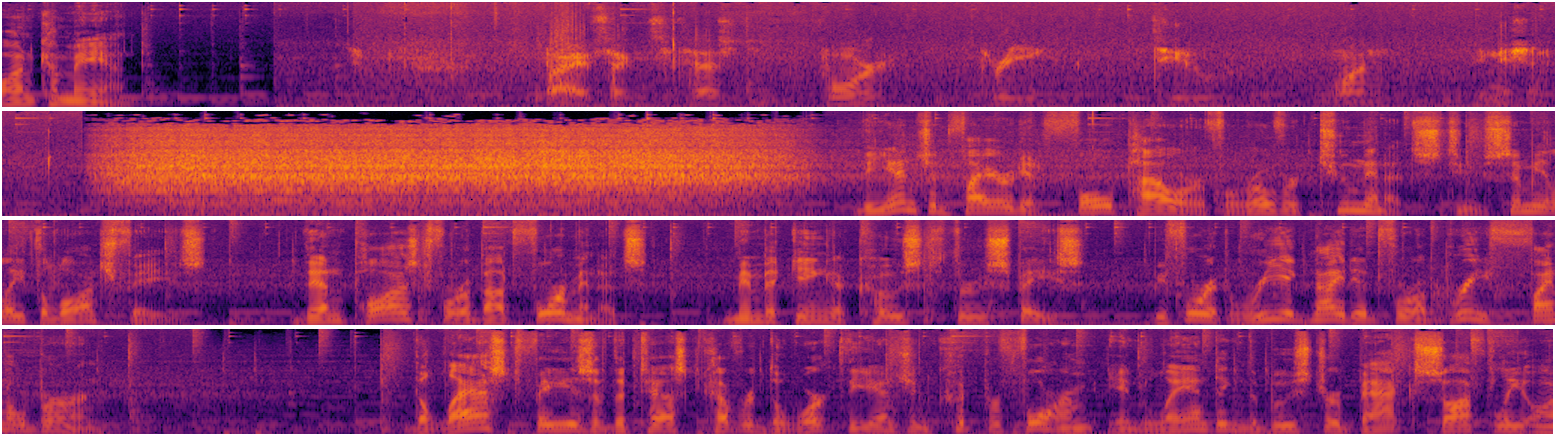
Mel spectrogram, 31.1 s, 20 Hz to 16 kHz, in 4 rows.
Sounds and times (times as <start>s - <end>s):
Speech: 0.0s - 0.8s, 2.7s - 7.8s, 12.0s - 23.8s, 25.3s - 31.0s
Music: 0.0s - 31.0s
Jet engine: 8.2s - 14.2s.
